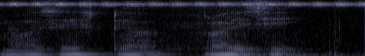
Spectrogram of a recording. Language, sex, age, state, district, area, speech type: Odia, male, 18-30, Odisha, Ganjam, urban, spontaneous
